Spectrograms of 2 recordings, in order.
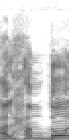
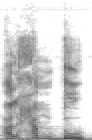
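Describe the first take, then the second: First: The final vowel sounds like an open 'o'. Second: The final vowel is a fully rounded 'u'. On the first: The speaker calls it wrong. "मजहूल नहीं पढ़ेंगे" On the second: The speaker calls it right. "मारूफ पढ़ेंगे, दोनों होठों को कामिल गोल करेंगे"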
